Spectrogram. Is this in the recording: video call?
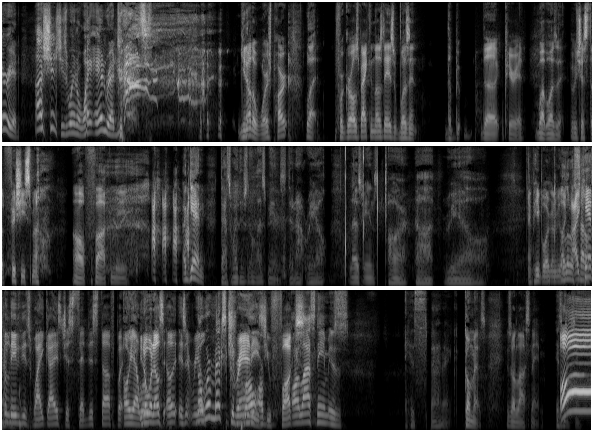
no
